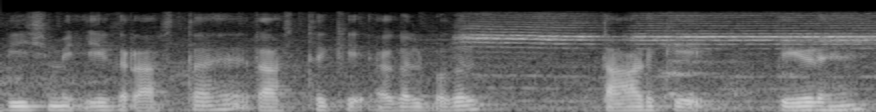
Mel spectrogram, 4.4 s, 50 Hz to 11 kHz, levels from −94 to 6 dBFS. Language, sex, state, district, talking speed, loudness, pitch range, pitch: Hindi, male, Uttar Pradesh, Lucknow, 180 wpm, -20 LUFS, 100-115 Hz, 110 Hz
